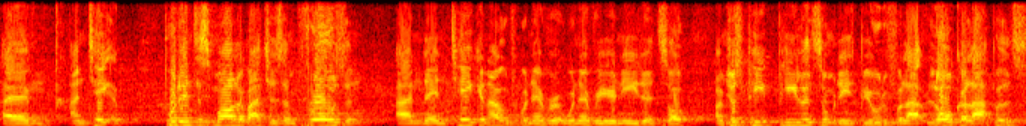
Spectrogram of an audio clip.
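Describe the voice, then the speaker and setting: With a Wexford accent, a man speaks at a moderate pace in a fairly high pitch with fairly even intonation, amid audible room echo and noticeable background noise. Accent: Wexford Irish. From Ireland, County Wexford (southeast). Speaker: chef and restaurant owner. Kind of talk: live cookery demonstration. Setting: outdoor market stage with audience. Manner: casual, repeats and restarts words.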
